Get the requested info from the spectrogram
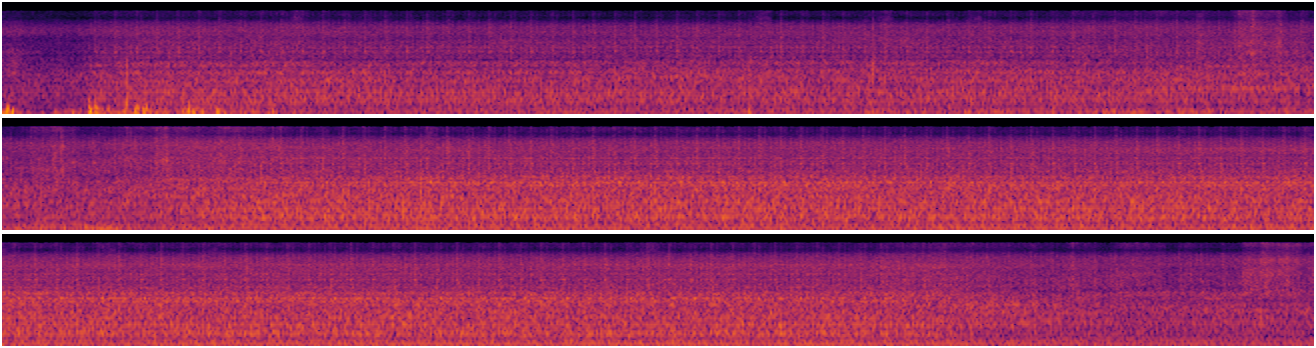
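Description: A car engine idling steadily. It grows a little louder and brighter about nine seconds in.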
